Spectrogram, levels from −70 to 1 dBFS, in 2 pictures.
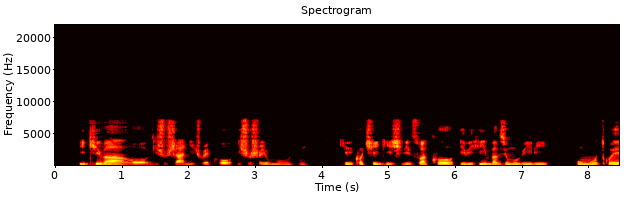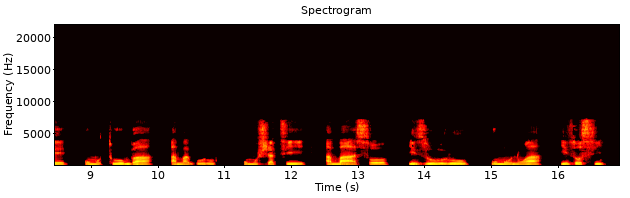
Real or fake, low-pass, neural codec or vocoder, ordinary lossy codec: real; 7.2 kHz; none; MP3, 32 kbps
